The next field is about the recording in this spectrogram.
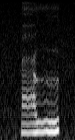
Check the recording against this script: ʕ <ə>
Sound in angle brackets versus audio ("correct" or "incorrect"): incorrect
